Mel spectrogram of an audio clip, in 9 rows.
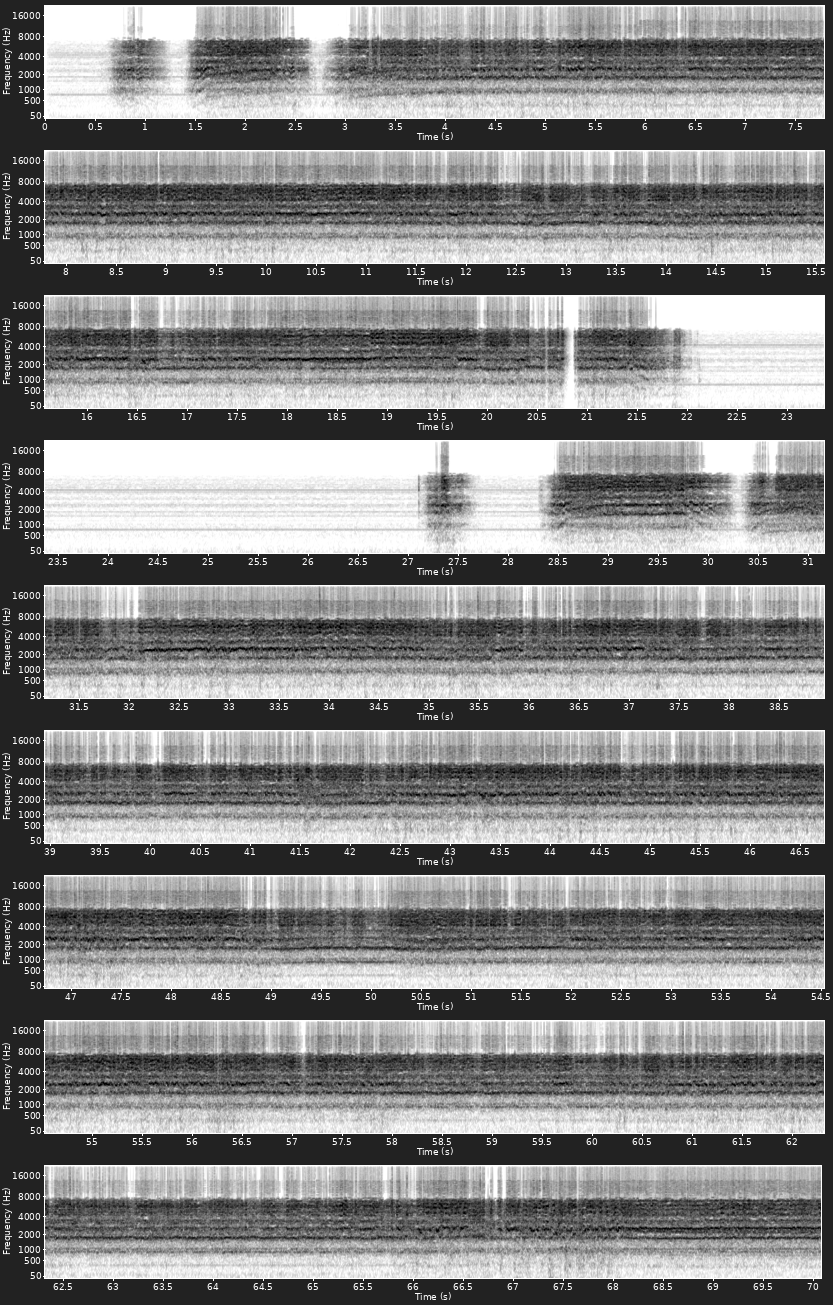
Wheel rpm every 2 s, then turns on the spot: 50, 130, 230, 230, 230, 230, 230, 220, 230, 220, 180, 0, 0, 20, 140, 150, 210, 230, 230, 230, 230, 220, 230, 230, 230, 220, 230, 230, 230, 230, 230, 230, 230, 230, 210.
none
